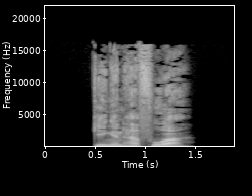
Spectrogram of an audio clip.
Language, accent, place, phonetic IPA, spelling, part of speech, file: German, Germany, Berlin, [ˌɡɪŋən hɛɐ̯ˈfoːɐ̯], gingen hervor, verb, De-gingen hervor.ogg
- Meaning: inflection of hervorgehen: 1. first/third-person plural preterite 2. first/third-person plural subjunctive II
